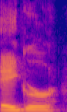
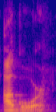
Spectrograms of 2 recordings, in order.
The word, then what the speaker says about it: Agur: Whereas Agur, and I am not saying Al Gore, a lot of preachers in English will say Agur or Agor or something like that. Hebrew pronunciation would be closer to Agur.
